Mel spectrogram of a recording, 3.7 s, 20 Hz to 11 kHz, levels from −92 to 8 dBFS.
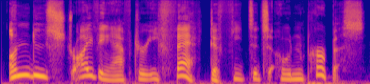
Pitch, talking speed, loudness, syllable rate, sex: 175 Hz, 130 wpm, -19 LUFS, 4.5 syllables/s, male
